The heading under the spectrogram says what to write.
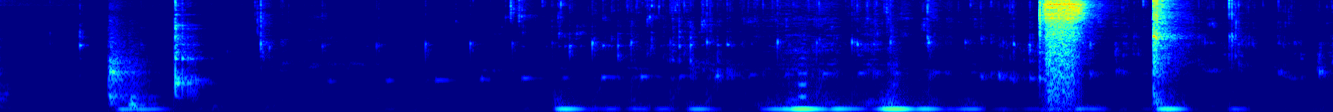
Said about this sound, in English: Let's use the product. Here you are, sir. You get the first pour. This one's brand new.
